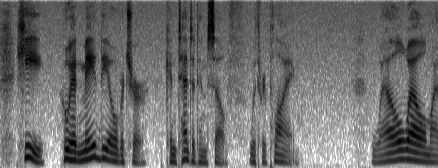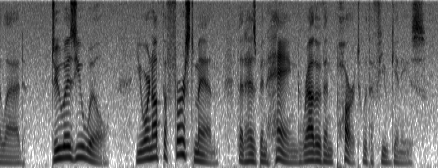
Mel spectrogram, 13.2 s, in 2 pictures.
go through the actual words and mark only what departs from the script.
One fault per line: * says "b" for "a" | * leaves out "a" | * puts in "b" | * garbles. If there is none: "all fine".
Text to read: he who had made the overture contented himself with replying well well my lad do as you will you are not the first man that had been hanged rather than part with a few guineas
* says "has" for "had"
